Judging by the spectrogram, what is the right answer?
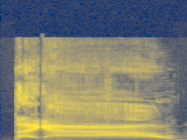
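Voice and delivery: very high, rough, raspy scream, "gow" drawn out. Retelling what they yelled at a card table: imitating own screaming. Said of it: "So I am screaming".

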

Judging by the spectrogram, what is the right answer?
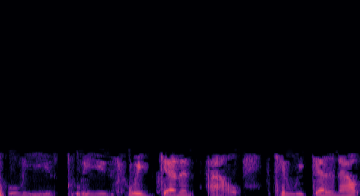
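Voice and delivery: slow, pleading screaming. Red Sox fan recalling a frustrating inning, retelling screaming at the TV. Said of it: "I was screaming at my TV".

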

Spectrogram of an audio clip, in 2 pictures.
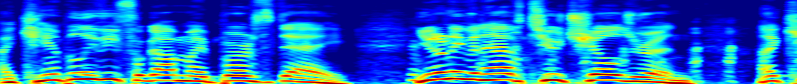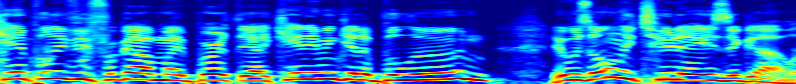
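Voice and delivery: play-acted very high, shrill screaming fit. Speaker describes Lincoln causing scenes at the store: imitating Lincoln screaming. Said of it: "he'll just start screaming".

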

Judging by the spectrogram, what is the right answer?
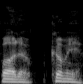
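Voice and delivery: loud, cross, displeased, upset-sounding voice. Speaker demonstrating how many men call their dog, sounding a bit upset. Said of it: "if you stand there and go, as many men do".

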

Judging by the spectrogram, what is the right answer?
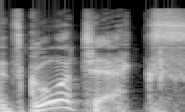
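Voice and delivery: put-on New York accent. Showing how George says Gore-Tex, in George's New York accent. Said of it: "He's got that New York accent".

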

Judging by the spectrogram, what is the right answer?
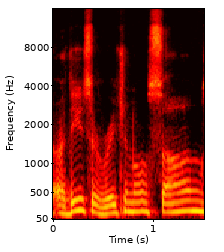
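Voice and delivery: high-pitched, wondering tone. Speaker recounts a man asking about a cassette they gave him, slow Truman Capote impression. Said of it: "he spoke very slowly in a, in a very like almost Truman Capote kind of way".

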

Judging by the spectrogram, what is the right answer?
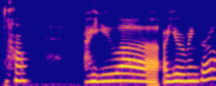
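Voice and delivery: put-on sugary, sweet, high little voice. Retelling a woman speaking to her in the bathroom, imitating a sweet voice. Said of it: "like in this like sweet voice".

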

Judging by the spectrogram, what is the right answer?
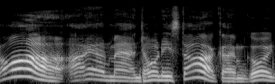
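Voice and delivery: drawn-out scheming villain voice. Imitating the stereotypical scheming comic villain: imitating the Mandarin's stereotypical comic voice. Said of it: "that voice you just did".

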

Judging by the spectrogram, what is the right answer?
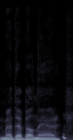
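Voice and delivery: put-on French accent. Saying a phrase again after being asked to: put-on French accent. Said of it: "Can you do it in your French accent?".

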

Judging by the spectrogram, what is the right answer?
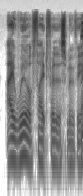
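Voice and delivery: quiet, hushed aside. Retelling what she said to no one at all: said quietly to no one. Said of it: "she just quietly goes to no one at all".

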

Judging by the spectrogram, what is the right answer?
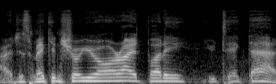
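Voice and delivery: close, caring, tender, intimate bedroom voice. Revealing a little-known side of Cap, doing Cap's soft bedroom voice. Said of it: "Soft. Right in the ear".

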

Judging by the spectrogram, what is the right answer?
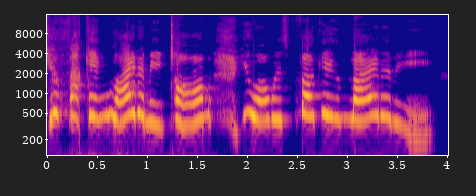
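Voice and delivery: mock screaming, very high, shrill and loud. Speaker retells a woman in an alley, retelling her scream at a man. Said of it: "She's screaming at him".

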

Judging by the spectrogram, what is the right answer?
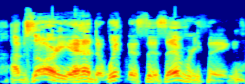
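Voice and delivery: cartoon voice with swooping, swinging pitch. Re-saying his apology as he sounded in the Mario Brothers 3 cartoon: Mario cartoon voice. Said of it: "what if he sounded like he did in the Mario Brothers 3 cartoon".

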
